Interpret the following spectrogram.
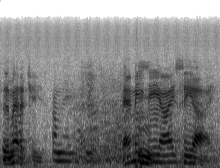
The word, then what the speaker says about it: Medici: Medici. M-E-D-I-C-I.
